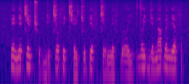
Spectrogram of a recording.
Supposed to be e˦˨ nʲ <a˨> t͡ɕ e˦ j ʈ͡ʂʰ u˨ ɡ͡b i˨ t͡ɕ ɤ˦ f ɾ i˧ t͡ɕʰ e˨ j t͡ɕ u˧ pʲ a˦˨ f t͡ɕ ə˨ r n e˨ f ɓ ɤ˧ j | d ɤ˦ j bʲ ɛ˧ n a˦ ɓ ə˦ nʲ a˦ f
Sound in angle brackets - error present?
yes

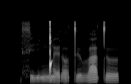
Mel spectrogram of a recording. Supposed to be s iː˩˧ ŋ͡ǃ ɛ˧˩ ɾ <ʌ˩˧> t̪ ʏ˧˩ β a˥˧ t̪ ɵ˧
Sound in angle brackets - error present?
no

